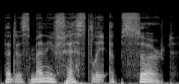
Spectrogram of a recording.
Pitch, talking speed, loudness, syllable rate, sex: 110 Hz, 135 wpm, -19 LUFS, 4.7 syllables/s, male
